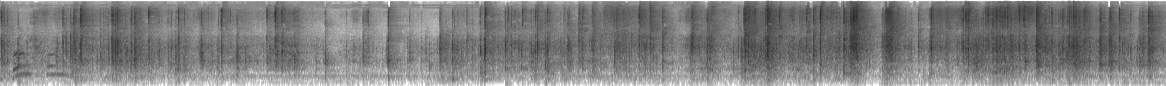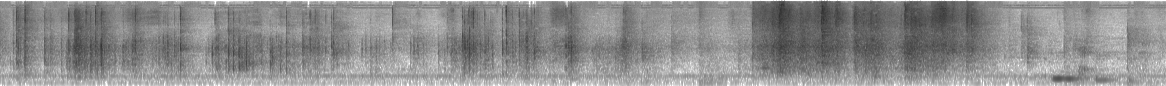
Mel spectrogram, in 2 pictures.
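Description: Parchment paper crinkles and rustles while it is pulled back from a vegan apple pie crust. The crackling is steady and close, with faint voices in the background.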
